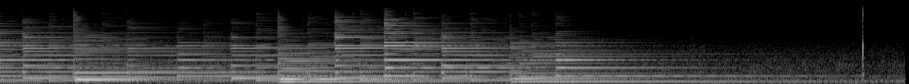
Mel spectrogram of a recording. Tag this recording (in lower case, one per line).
music
musical instrument
acoustic guitar
guitar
